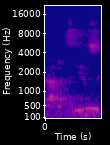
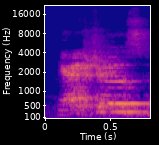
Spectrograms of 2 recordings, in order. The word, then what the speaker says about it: Cassius: Pronunciation is very funny, right? Not Cassius, it is Cassius Longinus.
